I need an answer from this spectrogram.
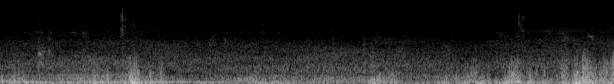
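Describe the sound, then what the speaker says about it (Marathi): A Volkswagen Atlas Sport drives along, giving a low continuous road and engine rumble with wind buffeting across the microphone and no talking. "सो ही गाडी आहे माझी ॲटलस, सगळ्यांना ॲटलस स्पोर्ट."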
